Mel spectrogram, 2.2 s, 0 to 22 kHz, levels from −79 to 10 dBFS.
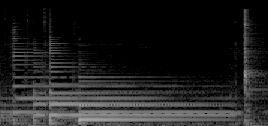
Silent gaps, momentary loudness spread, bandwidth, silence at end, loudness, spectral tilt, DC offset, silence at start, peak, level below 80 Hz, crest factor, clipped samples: none; 10 LU; 17 kHz; 0 s; -29 LUFS; -5 dB/octave; under 0.1%; 0 s; -10 dBFS; -52 dBFS; 18 dB; under 0.1%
